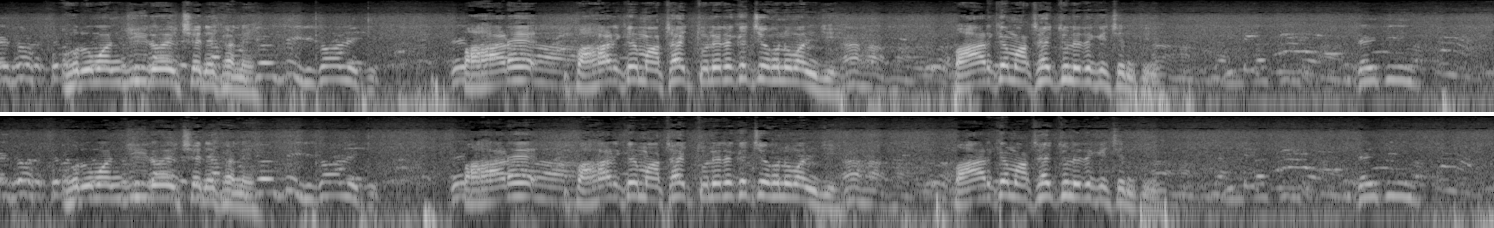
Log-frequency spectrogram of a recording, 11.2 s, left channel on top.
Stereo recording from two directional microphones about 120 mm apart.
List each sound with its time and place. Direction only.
0.5 s speech: 35° left (ahead or behind)
3.4 s a man's voice: 30° left (ahead or behind)
7.2 s speech: 30° left (ahead or behind)
8.1 s speech: 50° left (ahead or behind)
